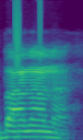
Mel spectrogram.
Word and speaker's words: banana: Then banana, banana, all right, banana. You take note, it's not banana, it's not banana, it's banana.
